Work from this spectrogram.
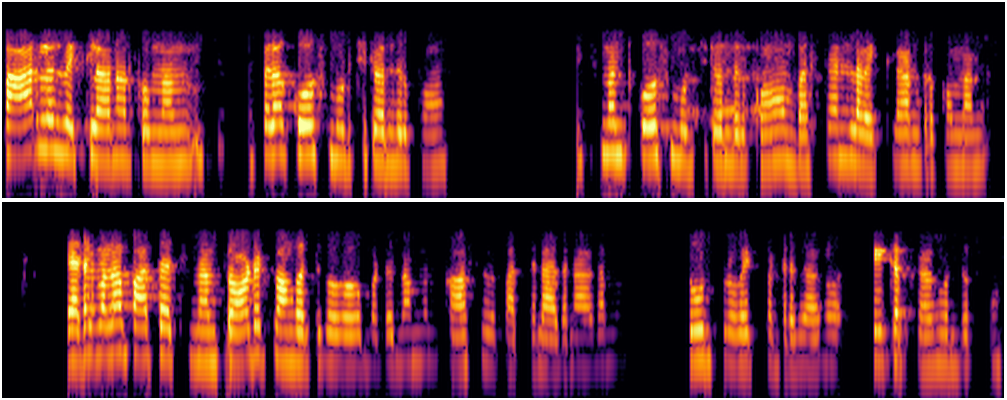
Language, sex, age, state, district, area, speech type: Tamil, female, 18-30, Tamil Nadu, Tirupattur, rural, conversation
